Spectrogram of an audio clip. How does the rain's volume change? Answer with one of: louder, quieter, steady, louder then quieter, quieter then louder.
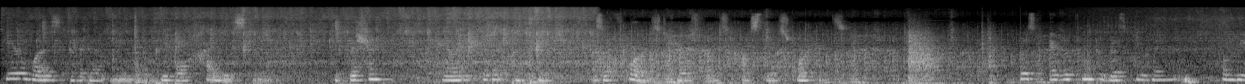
louder then quieter.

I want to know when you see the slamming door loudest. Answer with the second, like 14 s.
9 s.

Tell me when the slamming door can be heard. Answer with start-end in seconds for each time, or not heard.
1.1-1.8, 5.1-5.5, 8.8-10.0.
